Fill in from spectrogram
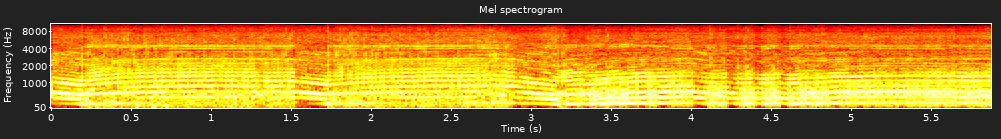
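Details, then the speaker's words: Tanaka PowerMate PMS340 two-stroke pruning saw, warm engine, after fuel delivery system repair; high buzz dipping and recovering on each blip, tone ragged and not clear; needs a little more tuning. "เสียงมันไม่ใสน่าจะดีกว่านี้ขอปรับจูนอีกนิดครับ"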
